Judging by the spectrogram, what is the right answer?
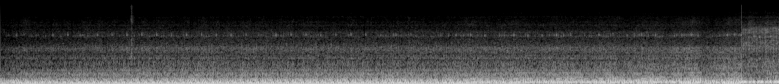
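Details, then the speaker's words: Peterbilt diesel truck just started after sitting three months, primed 2–3 times first: steady low idle at about two pulses a second, even loping rumble, no knocks or misses, healthy and "purring". "You hear that? That's beautiful. Oh yeah, she's purring. She wants to go."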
